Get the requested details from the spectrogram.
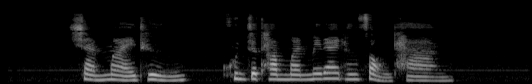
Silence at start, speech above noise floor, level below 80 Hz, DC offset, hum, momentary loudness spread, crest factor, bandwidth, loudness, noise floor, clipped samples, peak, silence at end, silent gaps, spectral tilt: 0.7 s; 36 dB; -84 dBFS; under 0.1%; none; 10 LU; 18 dB; 11.5 kHz; -30 LUFS; -65 dBFS; under 0.1%; -12 dBFS; 0.8 s; none; -4 dB/octave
